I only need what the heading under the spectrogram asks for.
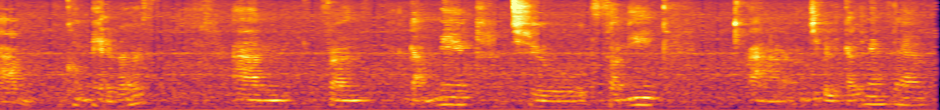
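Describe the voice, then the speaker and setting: Woman vlogger with a very low voice, slow, playful, recorded from afar in an echoey, noisy room. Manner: chatty, playful, with frequent ums and restarts. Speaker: vlogger answering viewer questions. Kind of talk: casual Q&A vlog. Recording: echoey room, distant mic, background noise.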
